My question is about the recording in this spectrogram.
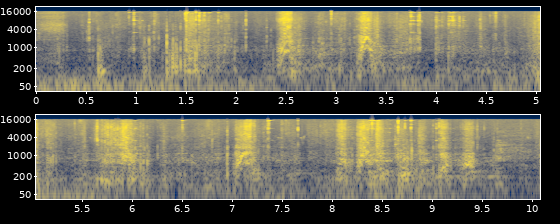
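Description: Zipper on a fabric bag being dragged shut in a series of short, uneven rasping pulls that keep catching: the zip is partly frozen with ice and clogged with snow.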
